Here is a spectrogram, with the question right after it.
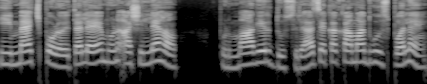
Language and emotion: Goan Konkani, sad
